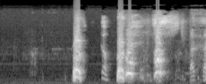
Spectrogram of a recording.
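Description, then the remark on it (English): A person imitates a dog, letting out a quick series of about four loud barking yelps at an uneven pace as a countdown, with a brief spoken word mixed in. “Oh, dogs do the countdown.”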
